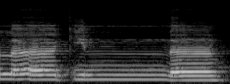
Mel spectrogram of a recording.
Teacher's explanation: Namun jika berhenti ( waqaf), lakinna, 'na' dibaca panjang.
